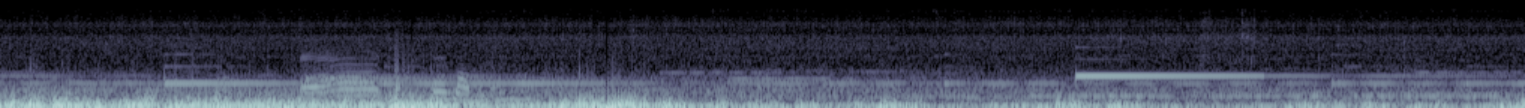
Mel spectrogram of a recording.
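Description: Wind chime ringing, several clear tones sounding and ringing on at different pitches. Strong low wind rumble on the microphone lies under it.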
